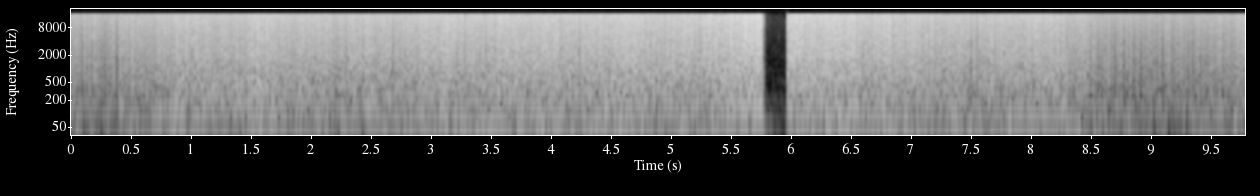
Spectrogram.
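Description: Loud, steady hiss of recording noise, like static. It cuts out to silence for a split second about six seconds in, then returns.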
